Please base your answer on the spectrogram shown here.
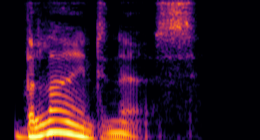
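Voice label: "blindness", British English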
